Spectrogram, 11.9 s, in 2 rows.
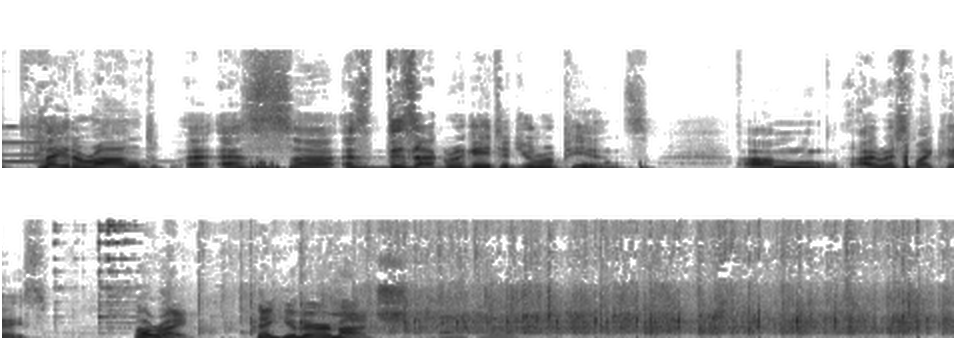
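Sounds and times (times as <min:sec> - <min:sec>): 
speech: 0:00.2 - 0:08.6
audience applause: 0:07.2 - 0:11.8.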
